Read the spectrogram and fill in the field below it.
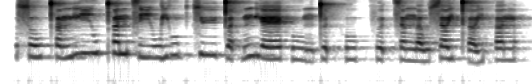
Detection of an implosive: absent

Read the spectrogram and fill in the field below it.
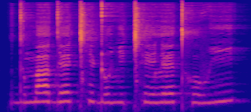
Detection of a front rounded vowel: absent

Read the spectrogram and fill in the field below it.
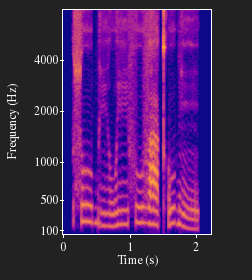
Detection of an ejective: present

